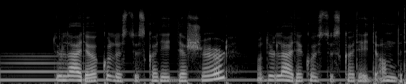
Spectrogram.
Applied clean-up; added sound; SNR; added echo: none; Wind instrument, woodwind instrument; 9 dB; none.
